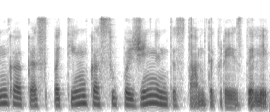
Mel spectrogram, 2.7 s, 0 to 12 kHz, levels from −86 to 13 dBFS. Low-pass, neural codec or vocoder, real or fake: 7.2 kHz; none; real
